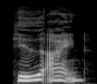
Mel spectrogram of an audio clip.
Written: hedeegn

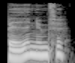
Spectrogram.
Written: badenymfe

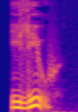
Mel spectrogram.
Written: elev

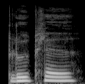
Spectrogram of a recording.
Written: blodplade

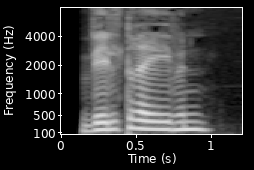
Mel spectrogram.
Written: veldreven

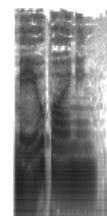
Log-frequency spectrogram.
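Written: mavebøjning

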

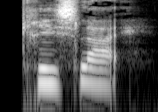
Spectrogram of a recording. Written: krigsleg

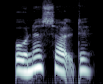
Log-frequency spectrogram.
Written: undersælge

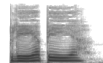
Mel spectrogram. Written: blærebæger

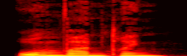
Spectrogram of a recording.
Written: RUMVANDRING

